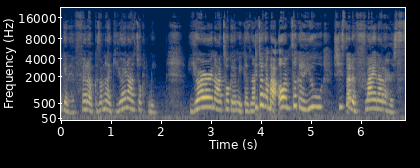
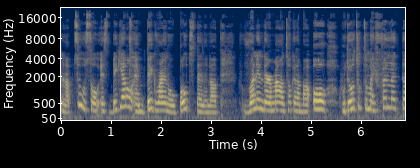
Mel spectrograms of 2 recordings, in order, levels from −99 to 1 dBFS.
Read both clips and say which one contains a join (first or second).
first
